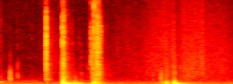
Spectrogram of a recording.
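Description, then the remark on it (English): An office door swings shut with a sharp latch click and a heavy, solid thud, followed a moment later by a few softer knocks as it settles. No one speaks. “Close the door and sit down.”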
